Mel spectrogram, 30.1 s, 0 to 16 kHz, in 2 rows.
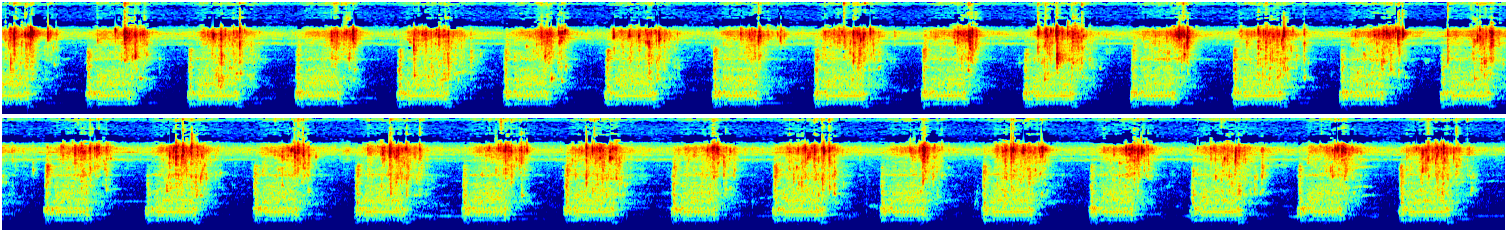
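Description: Electrolux LT12B 12 kg top-loading washing machine agitating a load of bedsheets in water: the agitator churns back and forth with a swish of sloshing water about once a second, a steady hum sounding under each stroke.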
